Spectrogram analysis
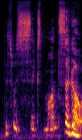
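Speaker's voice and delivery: high, slow mock disbelief; incredulous. Actor answering producers who called back months later, incredulous. Acting out disbelief at late callback.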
